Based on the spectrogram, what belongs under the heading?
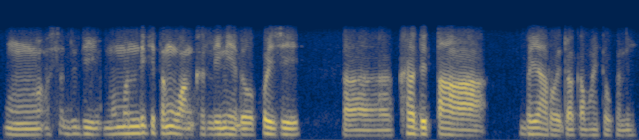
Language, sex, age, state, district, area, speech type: Manipuri, male, 30-45, Manipur, Churachandpur, rural, conversation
